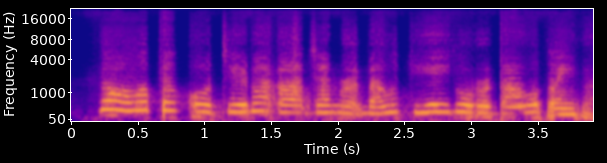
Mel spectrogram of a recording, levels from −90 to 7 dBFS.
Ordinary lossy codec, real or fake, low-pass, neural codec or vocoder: none; fake; none; codec, 44.1 kHz, 0.9 kbps, DAC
